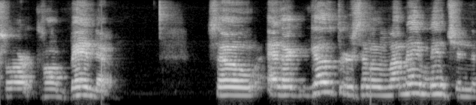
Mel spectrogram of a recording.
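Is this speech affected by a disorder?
Yes: cerebral palsy; slight speech impediment.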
